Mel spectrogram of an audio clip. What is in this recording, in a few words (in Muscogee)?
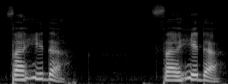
"rvhetv", muscogee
